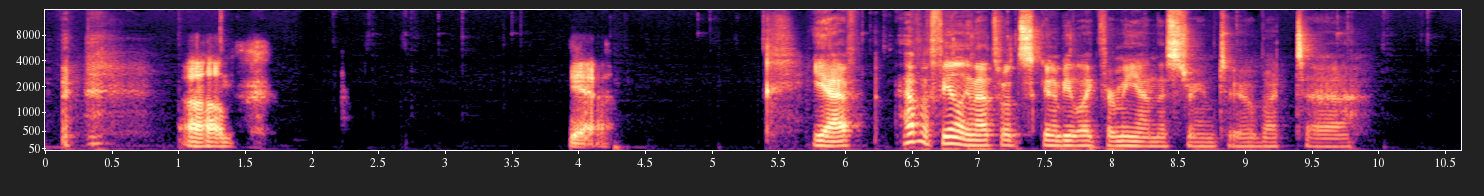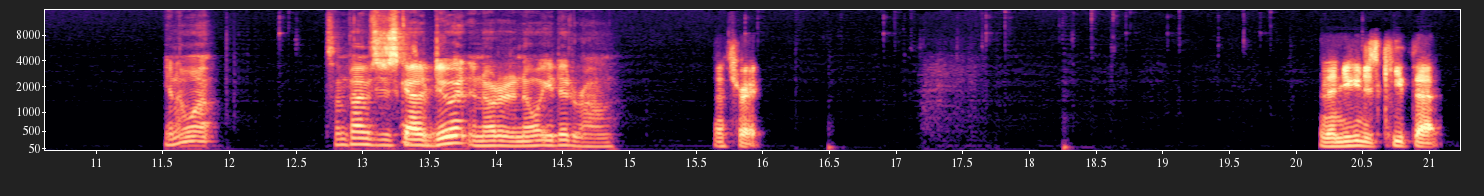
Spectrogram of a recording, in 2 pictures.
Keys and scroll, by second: 1.3 shift+space, 4.2 m, 6.3 space, 7.8 q, 16.5 m, 18.2 b, 19.4 space.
